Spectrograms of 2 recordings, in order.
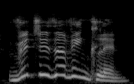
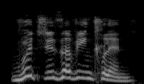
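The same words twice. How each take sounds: First: Higher, louder yell. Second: Shouted. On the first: Grand High Witch calls to her witches again, high loud yell. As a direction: call out again, sharper and higher. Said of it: "she yelled". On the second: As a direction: boom the greeting out to the hall. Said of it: "shouted the Grand High Witch". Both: Acted.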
